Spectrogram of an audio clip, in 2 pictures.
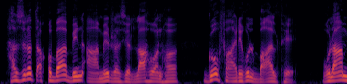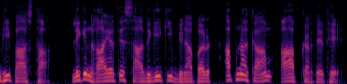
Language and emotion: Urdu, neutral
